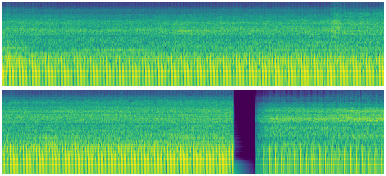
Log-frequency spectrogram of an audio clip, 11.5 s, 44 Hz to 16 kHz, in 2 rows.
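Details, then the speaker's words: Yard-Man 15 hp riding mower with 42-inch deck, revived after sitting outdoors, just started on choke: single-cylinder idle steady and even at about 3.5 beats a second, no misses or hunting. Normal idle after repairs. "that is awesome listen that thing idle that is sweet music to my ears"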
